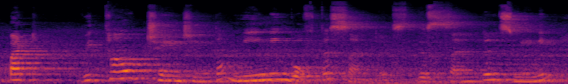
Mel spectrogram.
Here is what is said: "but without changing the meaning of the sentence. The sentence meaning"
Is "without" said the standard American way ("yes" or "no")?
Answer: no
